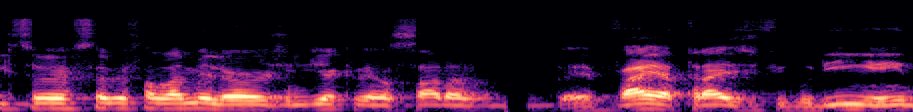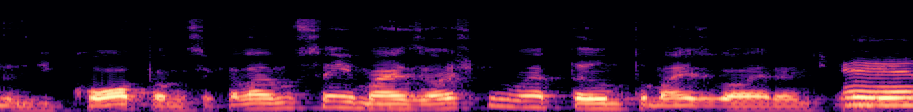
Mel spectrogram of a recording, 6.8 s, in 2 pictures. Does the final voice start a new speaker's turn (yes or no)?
yes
